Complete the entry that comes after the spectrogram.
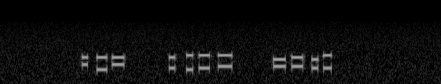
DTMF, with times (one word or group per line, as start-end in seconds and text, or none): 0.8-1.2 020
1.7-2.3 5369
2.7-3.3 7846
